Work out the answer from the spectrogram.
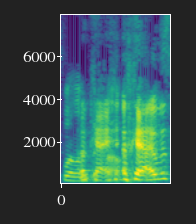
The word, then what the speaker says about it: Willem Dafoe: say his name what William defo is it William or is it Willam oh it's will it's will def okay I was like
